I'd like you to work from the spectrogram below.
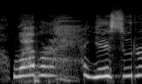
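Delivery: high, loud street call to come and see. Retold or imitated. Evangelist calling passers-by to come see Jesus, loud.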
